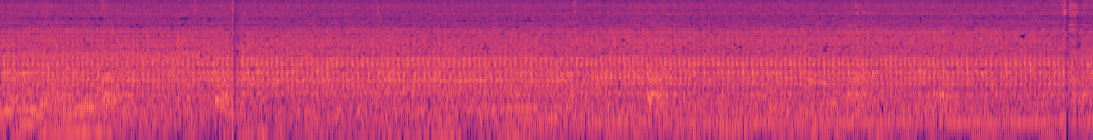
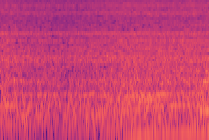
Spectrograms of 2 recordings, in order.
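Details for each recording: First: Suzuki Ignis manual, running engine, under the hood: rough growling rattle from worn bearings on the V-belt system (alternator, water pump, belt tensioner), tensioner bearing worn. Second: Suzuki Ignis manual, after replacing V-belt tensioner bearing and adjusting fan belt: steady petrol engine at idle then revved, no more rough growling noise that the bearing caused.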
